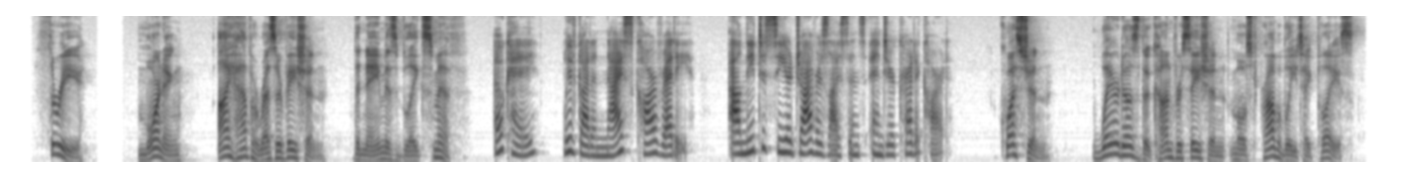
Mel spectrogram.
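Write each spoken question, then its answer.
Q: Where does the conversation most probably take place?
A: At a car rental office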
